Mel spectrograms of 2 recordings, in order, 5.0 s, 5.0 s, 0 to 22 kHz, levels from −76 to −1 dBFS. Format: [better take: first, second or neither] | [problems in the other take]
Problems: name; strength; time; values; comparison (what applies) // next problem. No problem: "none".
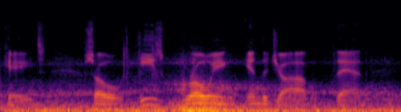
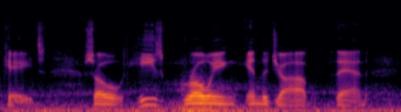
second | wind noise on the microphone; heavy; 9 dB below the speech; occasional gusts in the second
